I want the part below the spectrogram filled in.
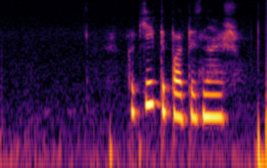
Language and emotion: Russian, neutral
